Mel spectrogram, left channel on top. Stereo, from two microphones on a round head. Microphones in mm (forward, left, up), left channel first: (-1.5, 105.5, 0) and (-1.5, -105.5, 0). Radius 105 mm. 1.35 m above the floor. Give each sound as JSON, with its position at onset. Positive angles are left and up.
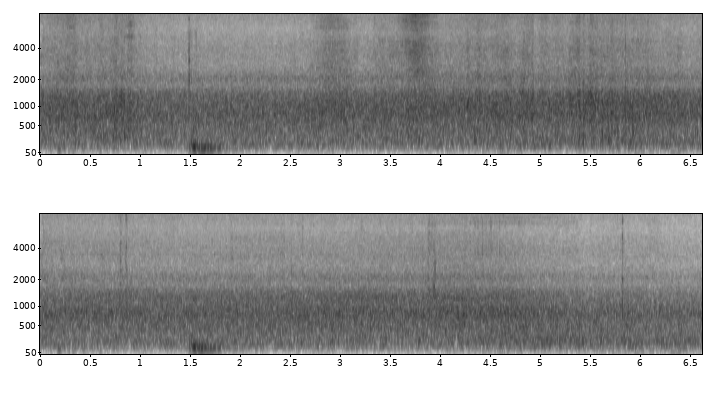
{"t": 1.5, "sound": "a whoosh", "side_deg": 40, "distance_m": 3.5}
